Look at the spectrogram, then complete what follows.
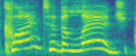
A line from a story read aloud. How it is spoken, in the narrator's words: I cried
